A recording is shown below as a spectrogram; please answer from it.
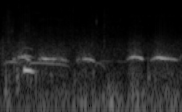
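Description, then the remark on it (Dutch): A Eurasian collared dove coos in a steady, repeated three-note phrase, soft hollow hoots around a mid-low pitch, clear over a faint background murmur. “En um, eh, ehm, Turk mooi dat vlekje in de nek.”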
